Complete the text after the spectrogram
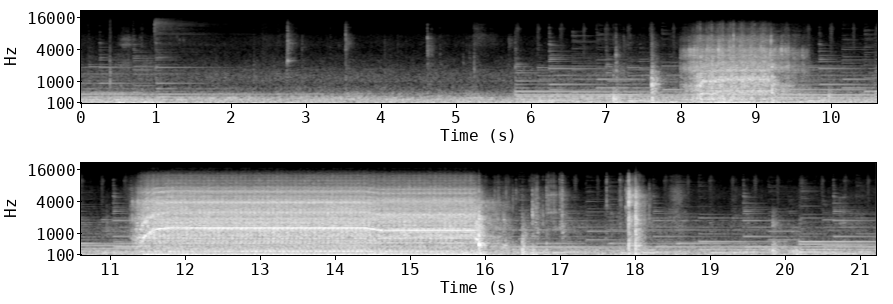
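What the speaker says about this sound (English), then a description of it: "we'll sew these two together" A sewing machine stitches quilt pieces together in two runs, a brief whirring burst followed by a longer, louder steady hum of rapid stitching up close, with quiet handling sounds before and after.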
